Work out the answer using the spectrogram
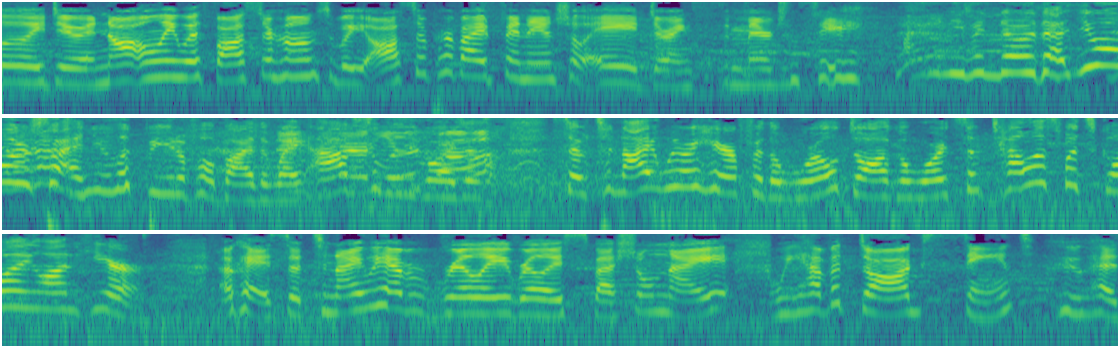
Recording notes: live at The World Dog Awards!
